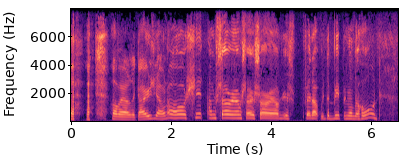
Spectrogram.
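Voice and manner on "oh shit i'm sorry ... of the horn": put-on frightened man voice, higher. Retelling a man apologizing to a taxi driver: imitating a scared man. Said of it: "the dude literally shit himself".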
